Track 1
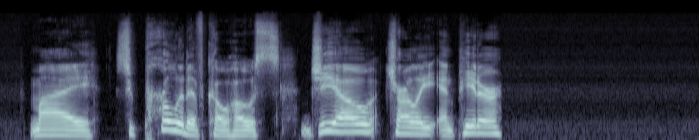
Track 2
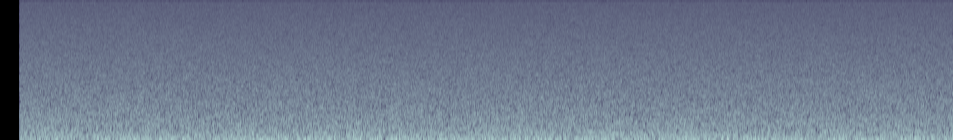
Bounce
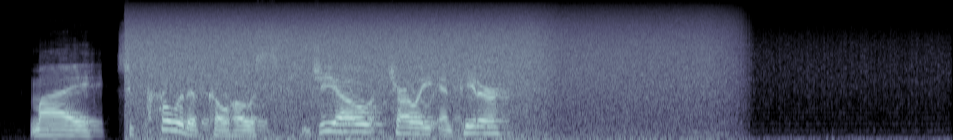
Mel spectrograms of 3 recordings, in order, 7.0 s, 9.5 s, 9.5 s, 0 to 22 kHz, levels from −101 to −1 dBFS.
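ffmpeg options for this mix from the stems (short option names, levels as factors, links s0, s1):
-filter_complex "[0:a]asplit=2[s0][s1];[s1]highpass=f=720:p=1,volume=3.55,asoftclip=type=tanh:threshold=0.237[s2];[s0][s2]amix=inputs=2:normalize=0,lowpass=f=1600:p=1,volume=0.501,volume=0.668,asplit=2[s3][s4];[s4]volume=0.211[s5];[1:a]lowpass=8200,tiltshelf=f=1300:g=-9,adelay=1050,volume=0.631,afade=t=out:st=5.28:d=0.33:silence=0.473151,afade=t=out:st=7.08:d=0.48:silence=0.298538[s6];[s5]aecho=0:1:140:1[s7];[s3][s6][s7]amix=inputs=3:normalize=0,anlmdn=0.01"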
